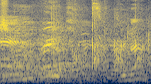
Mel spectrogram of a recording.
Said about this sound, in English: Thank you for the three golf claps like we at the US Open.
